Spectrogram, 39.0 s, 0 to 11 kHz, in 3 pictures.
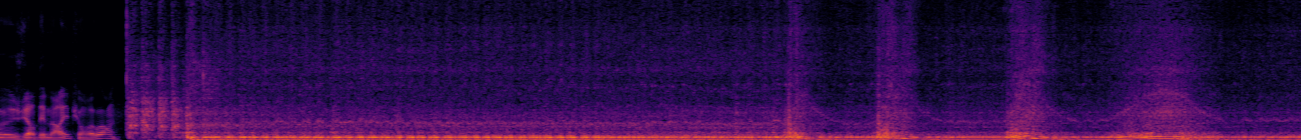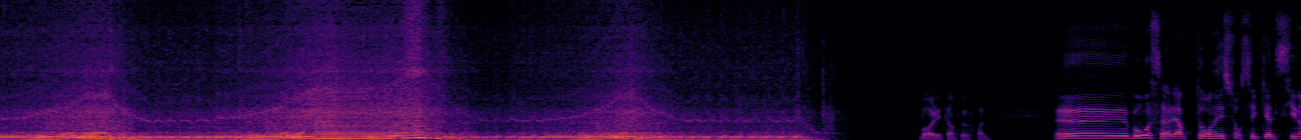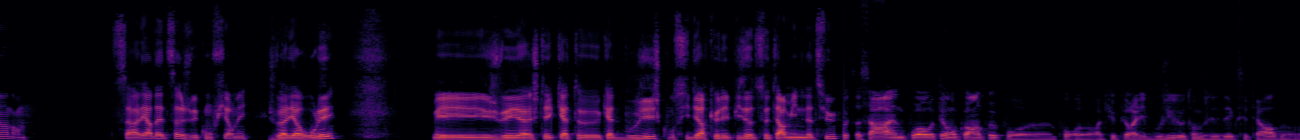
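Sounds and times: motorcycle engine idling and revving: 1.3s - 21.5s.

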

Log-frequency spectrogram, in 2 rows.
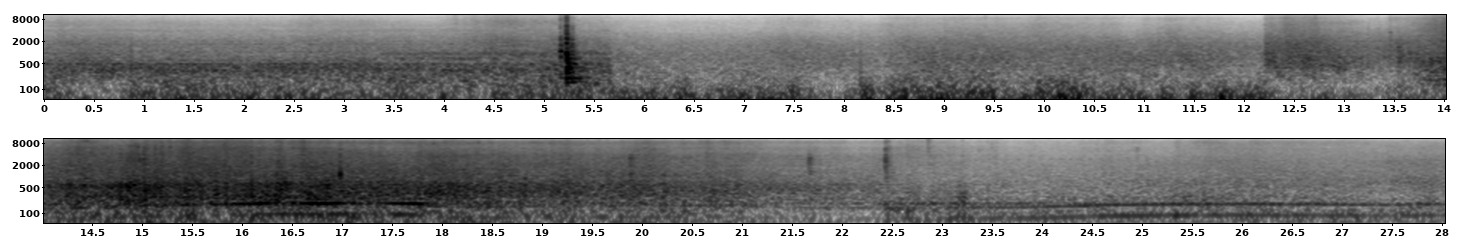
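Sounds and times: truck engine hum: 0.0s - 6.4s, 12.8s - 28.0s
wind rumbling on microphone: 0.0s - 28.0s
tyres crunching over gravel: 13.4s - 28.0s.

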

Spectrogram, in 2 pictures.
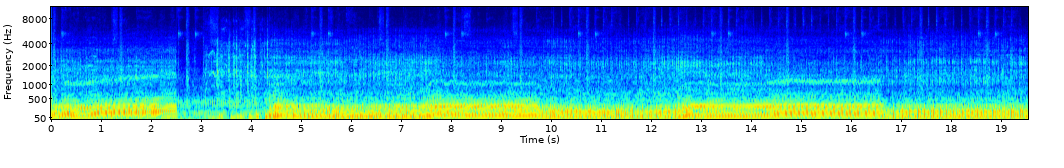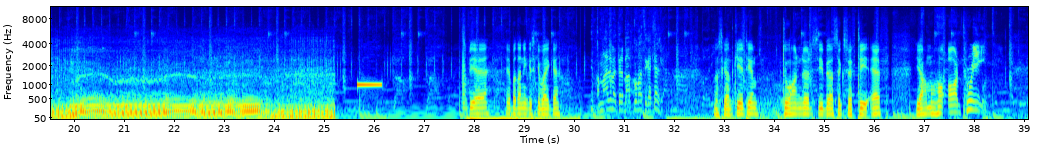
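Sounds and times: motorcycle engine revving: 0.0s - 25.2s.

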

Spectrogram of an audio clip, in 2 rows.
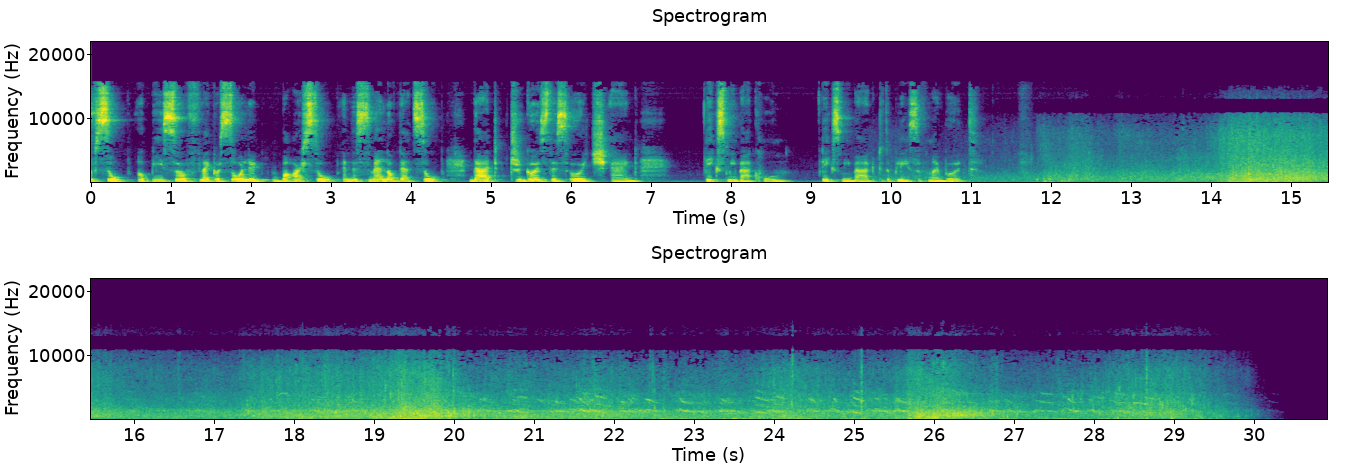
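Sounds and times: ocean waves washing in: 9.7s - 30.0s.

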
